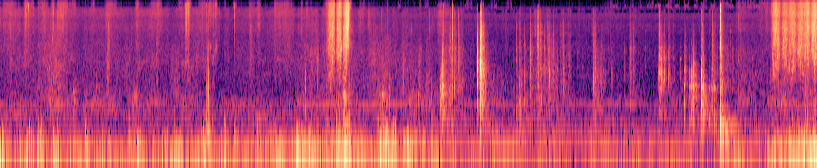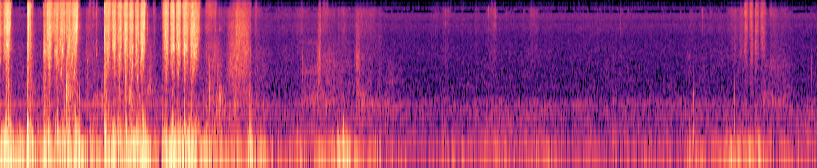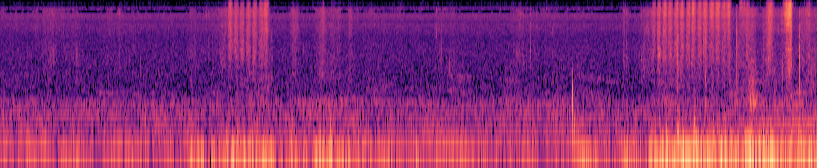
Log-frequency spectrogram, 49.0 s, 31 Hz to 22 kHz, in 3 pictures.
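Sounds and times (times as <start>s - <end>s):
soft rustles: 0.0s - 13.4s, 14.7s - 24.2s, 30.1s - 32.1s, 36.4s - 40.2s, 45.1s - 49.0s
hands rubbing hair and scalp: 0.1s - 8.3s, 15.4s - 21.5s, 31.1s - 31.7s, 45.6s - 49.0s.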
